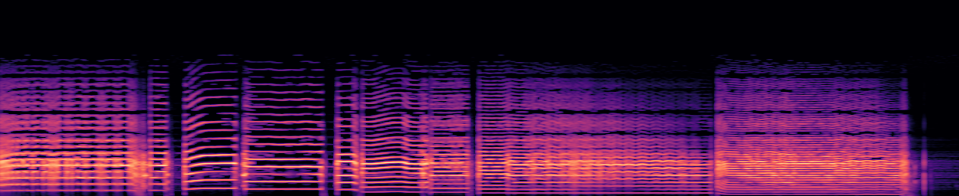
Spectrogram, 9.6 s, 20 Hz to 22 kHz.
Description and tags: CTCC FUZZ 04
Guitar fuzz loops of improvised takes.
guitar, 100, fuzz, fm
